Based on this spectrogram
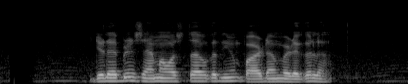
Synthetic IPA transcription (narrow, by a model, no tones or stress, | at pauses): d͡ʒeɽeːbɪns̬ɛːmãːʋəst̪aːʋkəd̪iːũmpaːɾɖãːmʋeɽəkəlaː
